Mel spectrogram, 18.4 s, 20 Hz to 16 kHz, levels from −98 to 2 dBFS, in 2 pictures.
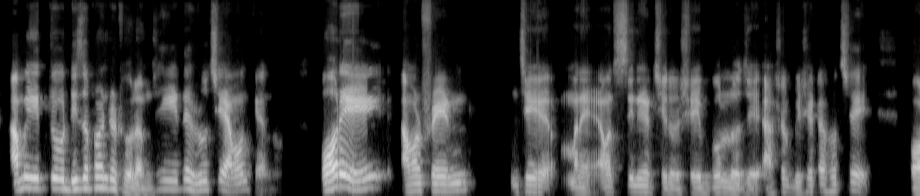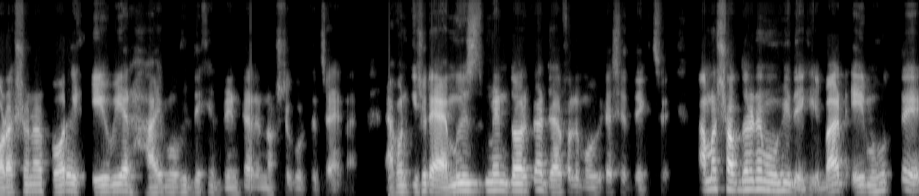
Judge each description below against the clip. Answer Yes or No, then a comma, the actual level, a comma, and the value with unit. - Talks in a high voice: No, low, 135 Hz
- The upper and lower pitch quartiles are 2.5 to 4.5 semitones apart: No, average, 4.9 semitones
